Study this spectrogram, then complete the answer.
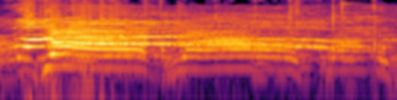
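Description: A crowd of excited people, children among them, shouts a loud sustained "wow" together at a wedding celebration, the voices rising and falling in a ragged chorus.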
